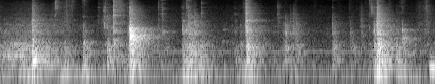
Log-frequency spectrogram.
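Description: A run of irregular knocks and clatters from objects being handled and set down, the loudest about two and a half seconds in.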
